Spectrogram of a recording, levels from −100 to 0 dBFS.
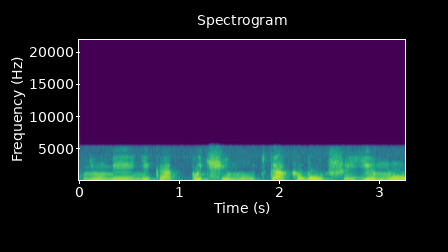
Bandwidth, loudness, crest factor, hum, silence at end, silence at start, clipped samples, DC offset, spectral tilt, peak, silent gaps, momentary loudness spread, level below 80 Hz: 5.6 kHz; -18 LUFS; 16 dB; none; 0 s; 0 s; under 0.1%; under 0.1%; -3.5 dB/octave; -2 dBFS; none; 5 LU; -56 dBFS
